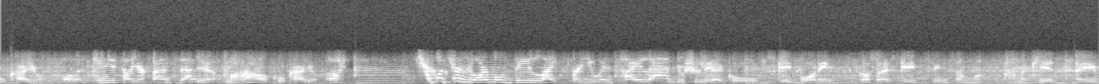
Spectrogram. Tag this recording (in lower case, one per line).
music
speech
